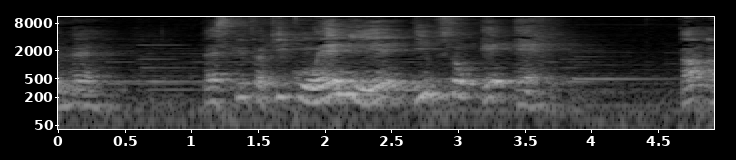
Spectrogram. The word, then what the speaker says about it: Meyer: Está escrito aqui com M-E-Y-E-R. Tá? A pronúncia nossa brasileira seria o quê? Meyer. Mas o correto é? O pastor Luiz falou certo ali.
